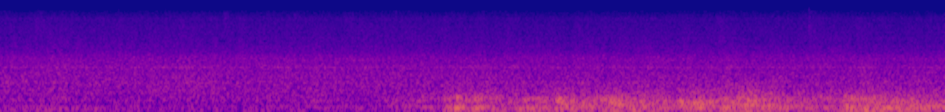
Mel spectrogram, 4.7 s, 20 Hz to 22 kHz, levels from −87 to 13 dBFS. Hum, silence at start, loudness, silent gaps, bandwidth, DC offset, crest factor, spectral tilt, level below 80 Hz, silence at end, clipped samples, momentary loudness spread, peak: none; 0 s; -39 LUFS; none; 16 kHz; under 0.1%; 18 dB; -6 dB/octave; -50 dBFS; 0 s; under 0.1%; 10 LU; -20 dBFS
